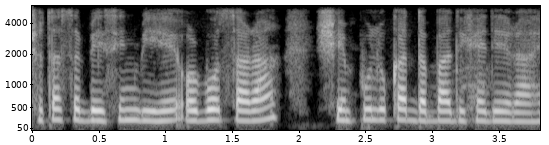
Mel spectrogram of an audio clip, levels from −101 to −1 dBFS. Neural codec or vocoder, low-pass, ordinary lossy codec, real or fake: none; 5.4 kHz; Opus, 64 kbps; real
